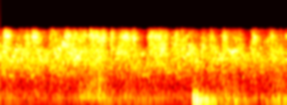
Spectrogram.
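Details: Budgies busy with fresh green leaves give a thick wash of high chirps and chattering warbles, with a low thump partway through.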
